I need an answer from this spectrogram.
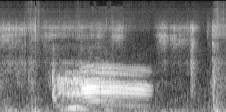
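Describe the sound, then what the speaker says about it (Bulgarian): A cow in a survival video game gives a single drawn-out moo, clear and close, with faint background hum and a few soft clicks around it. "О, две крави!"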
